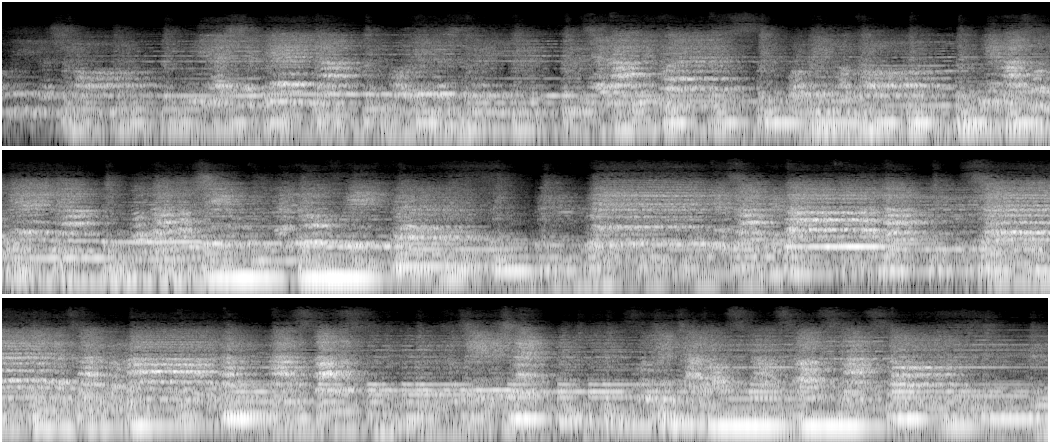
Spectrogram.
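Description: Large mixed choir of children and adults singing in parts, coming in suddenly right after a near-silent pause.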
